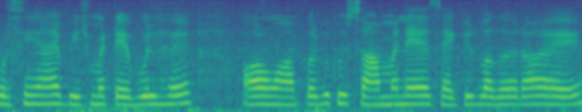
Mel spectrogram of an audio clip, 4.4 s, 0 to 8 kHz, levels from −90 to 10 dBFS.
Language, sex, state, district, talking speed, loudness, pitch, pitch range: Hindi, female, Bihar, West Champaran, 220 wpm, -15 LUFS, 220 Hz, 210-225 Hz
